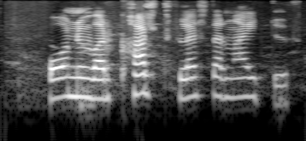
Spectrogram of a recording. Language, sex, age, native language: Icelandic, male, 9, Icelandic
